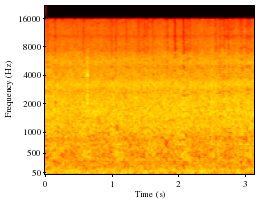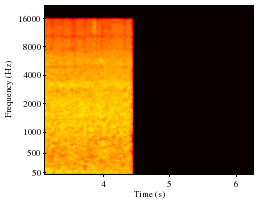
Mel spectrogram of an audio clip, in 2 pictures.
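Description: Steady rain drumming on a roof, an even hiss heard through the workshop, which cuts off abruptly about four and a half seconds in, leaving silence.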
